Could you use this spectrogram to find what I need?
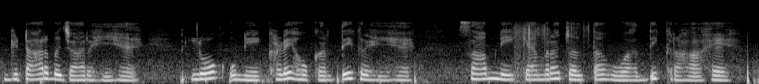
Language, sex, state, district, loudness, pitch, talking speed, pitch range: Hindi, female, Himachal Pradesh, Shimla, -15 LUFS, 215 Hz, 140 wpm, 195-235 Hz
